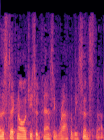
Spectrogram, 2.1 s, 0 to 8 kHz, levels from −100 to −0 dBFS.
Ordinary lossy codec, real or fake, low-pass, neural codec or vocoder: MP3, 32 kbps; fake; 7.2 kHz; vocoder, 44.1 kHz, 128 mel bands, Pupu-Vocoder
